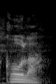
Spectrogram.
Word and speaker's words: Koura: Just on the stage, another collaboration is coming because my name is Koura. Everybody can understand. This is exactly same pronunciation of Coca-Cola.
